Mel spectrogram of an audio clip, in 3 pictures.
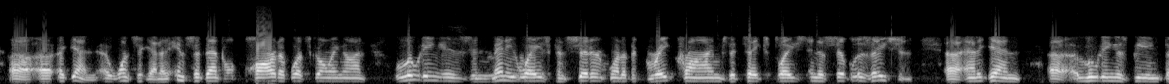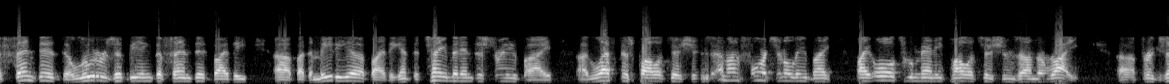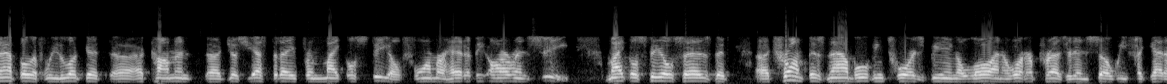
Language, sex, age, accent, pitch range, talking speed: English, male, 50-69, American, 140-165 Hz, 185 wpm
